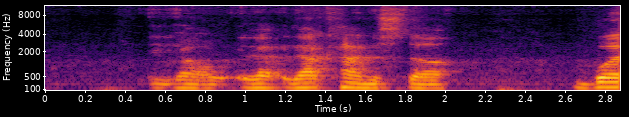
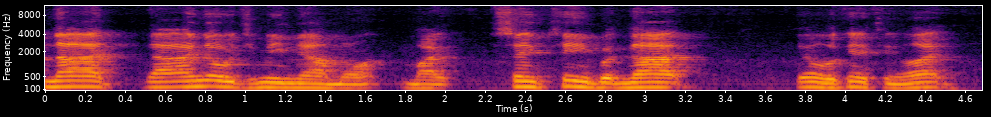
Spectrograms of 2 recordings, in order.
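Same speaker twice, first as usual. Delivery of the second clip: ordinary delivery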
